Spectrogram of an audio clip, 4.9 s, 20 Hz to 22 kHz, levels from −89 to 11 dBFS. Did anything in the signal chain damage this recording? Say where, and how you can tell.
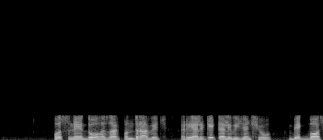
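Yes. The codec stage squeezed the whole speech clip through iLBC, which fits its 13.33 kbps mode with 30 ms frames. Each frame's excitation is coded independently, so voicing sounds plainly rough and synthetic throughout, and nothing above 4 kHz survives, leaving dull, narrowband speech.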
